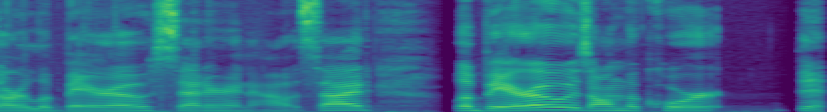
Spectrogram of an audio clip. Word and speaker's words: libero: in volleyball is people we we labbero libero. What what is the connect correct pronunciation? I say libero. Lobero. Labbero sounds better. Almost 90% of people that play volleyball say libero.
